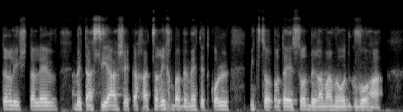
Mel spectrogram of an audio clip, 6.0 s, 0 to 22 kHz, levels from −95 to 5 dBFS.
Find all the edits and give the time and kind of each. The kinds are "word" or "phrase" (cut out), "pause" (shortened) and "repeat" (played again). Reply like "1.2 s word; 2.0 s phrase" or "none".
none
